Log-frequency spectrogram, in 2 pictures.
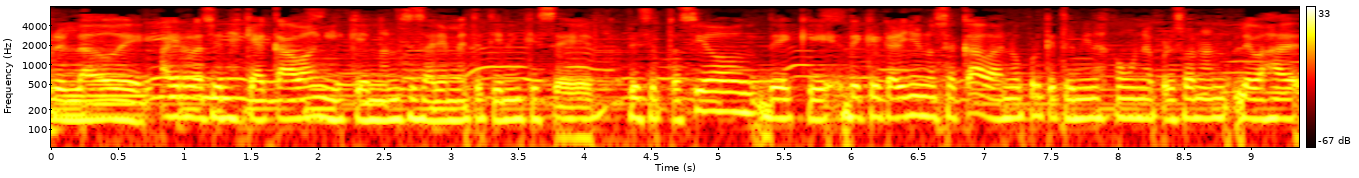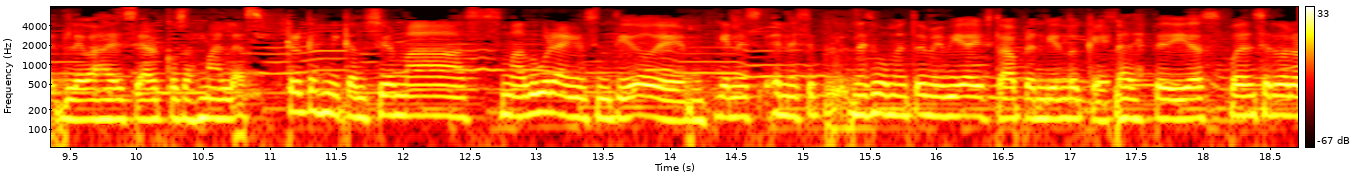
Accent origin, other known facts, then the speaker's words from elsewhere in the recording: Ecuador; soy cantautora ecuatoriana.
